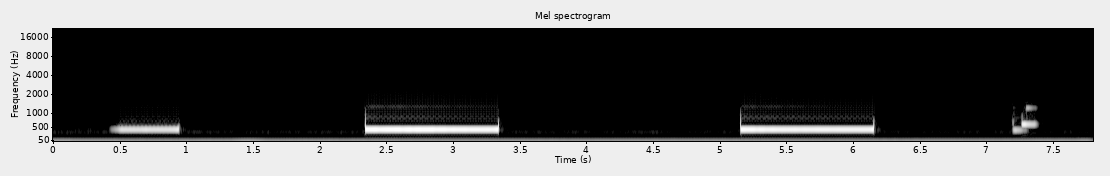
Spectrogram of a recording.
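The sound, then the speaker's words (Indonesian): A WhatsApp call ringback tone as a phone call is placed through WhatsApp: a short chime followed by two steady, one-second electronic tones spaced about three seconds apart, clear, with a brief blip at the end as the call connects. “Ya udah gua telepon lewat WA aja deh ya. Nih gua telepon nih.”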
